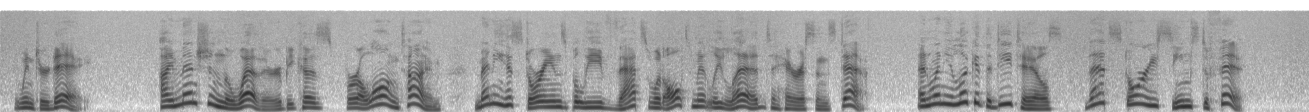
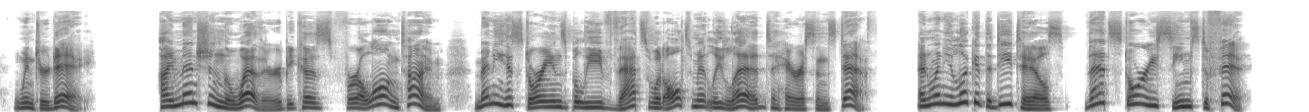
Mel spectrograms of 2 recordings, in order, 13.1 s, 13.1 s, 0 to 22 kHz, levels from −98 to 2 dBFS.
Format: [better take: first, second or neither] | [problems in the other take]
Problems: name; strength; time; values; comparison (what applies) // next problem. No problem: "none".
second | hiss; noticeable; throughout; 15 dB below the speech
